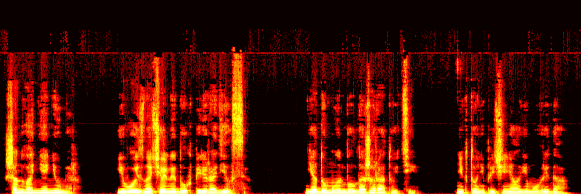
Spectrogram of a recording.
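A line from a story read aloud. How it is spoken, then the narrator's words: Deep sigh, quiet. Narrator (Russian): Чинтянь глубоко вздохнул и тихо произнес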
